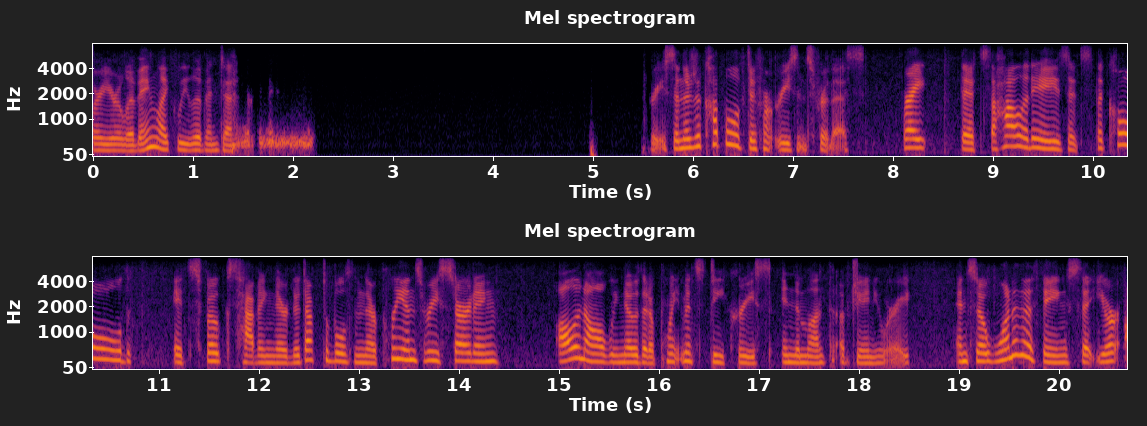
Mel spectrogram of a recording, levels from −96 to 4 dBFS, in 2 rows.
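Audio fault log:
Throughout: AMR wideband (HD Voice) codec. The speech was coded with AMR-WB at 8.85 kbit/s, one of its lowest rates, where the pulse-driven vocal tract model has too few bits to follow the voice closely. The result is plainly audible damage: a rough, raspy texture, and a top band between 6.4 and 7 kHz that is only shaped noise rather than real detail.
1.36 to 1.48 s, 1.75 to 2.03 s and 5.5 s: other side's voice leaking through. A far-end voice is likely playing on the talker's loudspeaker and not being fully removed by the echo canceller, so scraps of a second voice pass into the microphone signal. They sit about 15 dB and about 10 dB below the talker in the first two bursts, and only faintly, about 30 dB down, in the brief one at 5.5 s.
1.43 to 2.92 s, 3.20 to 3.36 s and 3.57 to 5.59 s: speech suppressed in double talk. With both sides talking at once, the echo canceller likely could not tell its own talker from the loudspeaker echo and clamped down on everything. 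The talker's voice dips sharply, by as much as about 40 dB at its deepest, for roughly a second and a half in the first and last spans and a brief moment at 3.2 s.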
